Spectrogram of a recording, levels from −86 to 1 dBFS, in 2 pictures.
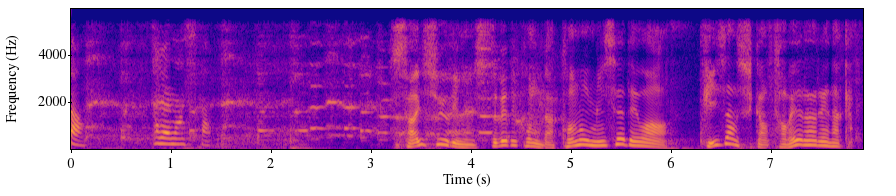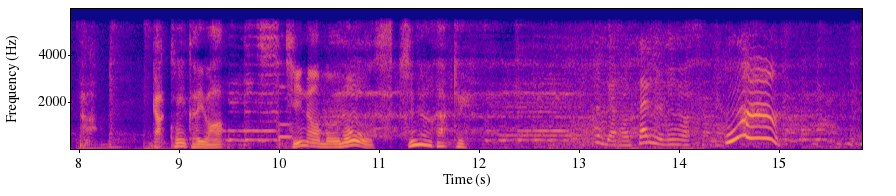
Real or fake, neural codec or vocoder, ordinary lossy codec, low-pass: fake; autoencoder, 48 kHz, 32 numbers a frame, DAC-VAE, trained on Japanese speech; none; 5.4 kHz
